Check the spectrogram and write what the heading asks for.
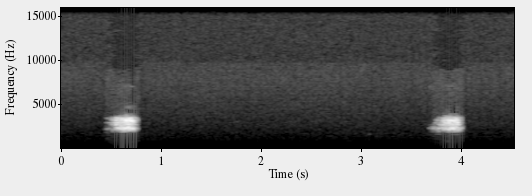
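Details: Owl on a porch at 11:15 PM in September 2011 after catching a gopher; two separate harsh, hissy screeches about three seconds apart, silence between.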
